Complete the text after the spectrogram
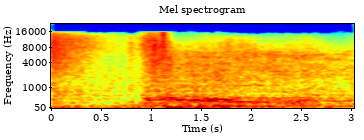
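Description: A giant beast roars and growls.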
